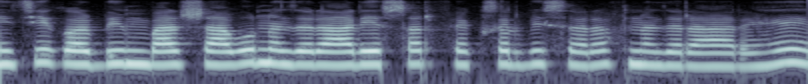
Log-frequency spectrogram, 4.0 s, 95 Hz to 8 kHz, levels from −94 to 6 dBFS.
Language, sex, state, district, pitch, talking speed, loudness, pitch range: Hindi, female, Jharkhand, Garhwa, 270 Hz, 250 wpm, -15 LUFS, 265-275 Hz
